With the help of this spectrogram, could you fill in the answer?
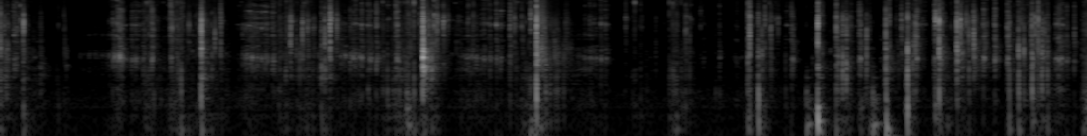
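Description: A solid white bar of soap coated in gold glitter is shaved with a metal utility knife blade held against the fingers. Bursts of dry, gritty scraping and crunchy cuts come in irregular clusters, some sharp and bright, with a short pause partway through before the shaving resumes.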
